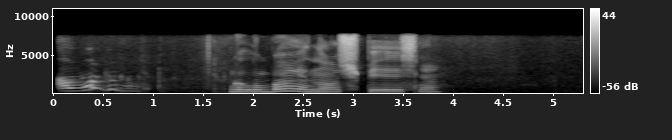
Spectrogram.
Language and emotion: Russian, sad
